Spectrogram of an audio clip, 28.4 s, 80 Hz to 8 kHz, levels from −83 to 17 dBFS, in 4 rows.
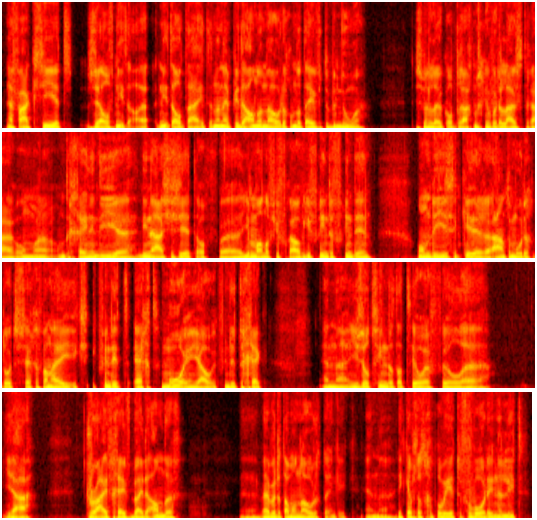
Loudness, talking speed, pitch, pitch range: -13 LUFS, 240 wpm, 105 Hz, 95-110 Hz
